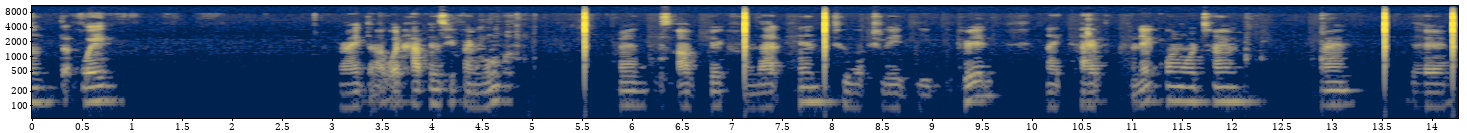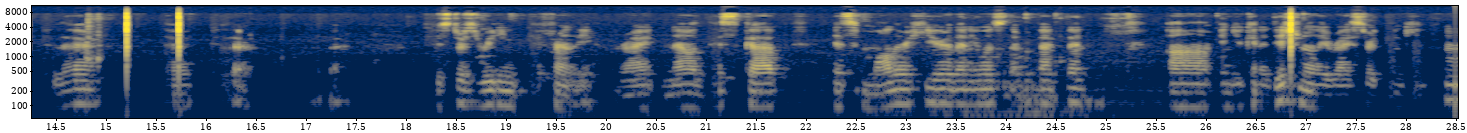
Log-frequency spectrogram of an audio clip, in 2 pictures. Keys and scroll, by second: 3.8 Escape, 4.4 m, 4.7 o, 4.9 e, 5.0 space, 6.1 space, 8.2 Escape, 9.4 Escape, 10.8 o, 12.1 n, 12.7 space, 14.7 space, 16.1 Escape, 27.4 Escape.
